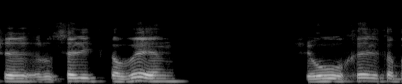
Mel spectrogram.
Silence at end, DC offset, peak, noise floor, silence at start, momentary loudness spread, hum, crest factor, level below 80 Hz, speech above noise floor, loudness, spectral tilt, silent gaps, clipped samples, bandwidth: 0 s; under 0.1%; -12 dBFS; under -90 dBFS; 0.05 s; 10 LU; none; 16 dB; -76 dBFS; over 64 dB; -26 LUFS; -7 dB/octave; none; under 0.1%; 7.6 kHz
